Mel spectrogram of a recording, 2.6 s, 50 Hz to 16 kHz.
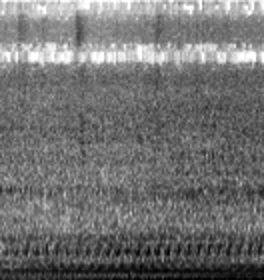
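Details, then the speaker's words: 1979 Toyota Cressida: steady even low idle rumble without stumbles; about one start in ten it hiccups instead, owner suspects a vacuum problem. "once in a while it runs perfectly like this no hiccup"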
